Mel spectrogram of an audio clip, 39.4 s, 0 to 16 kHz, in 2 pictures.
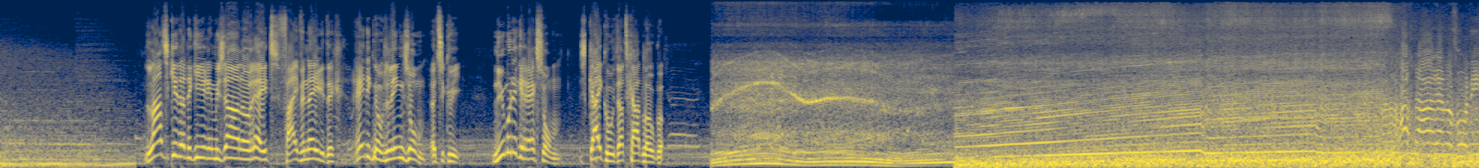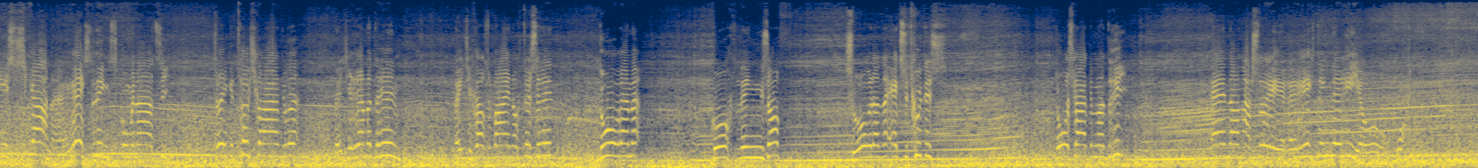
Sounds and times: Vehicle: 0.0s - 1.9s, 8.9s - 39.4s
Speech: 1.9s - 9.4s, 18.5s - 22.0s, 22.6s - 25.0s, 25.8s - 27.1s, 27.7s - 28.3s, 29.2s - 30.2s, 31.0s - 32.4s, 33.8s - 34.8s, 35.8s - 38.6s.

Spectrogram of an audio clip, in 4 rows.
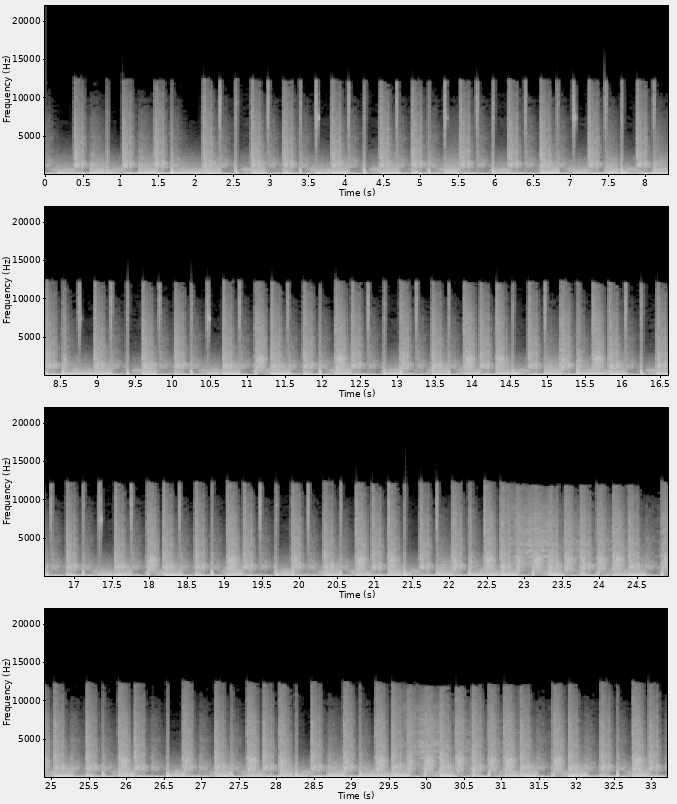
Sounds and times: Electronic dance music: 0.0s - 33.2s.

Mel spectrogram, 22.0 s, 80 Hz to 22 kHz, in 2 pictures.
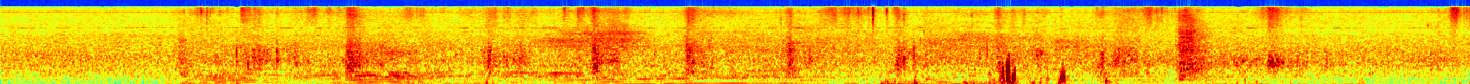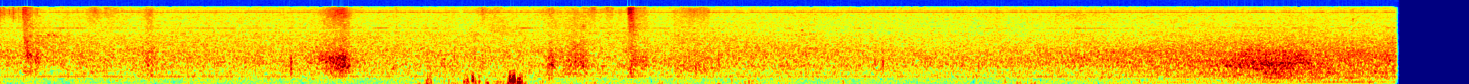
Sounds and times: Car passing by: 1.2s - 11.5s, 18.6s - 21.5s.

